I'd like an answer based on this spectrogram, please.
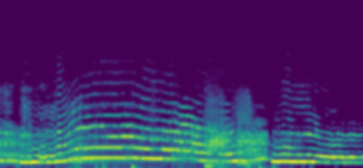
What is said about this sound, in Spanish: ¿Fue … quien gritó?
